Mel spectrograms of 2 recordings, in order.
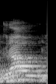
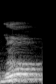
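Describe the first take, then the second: First: The vowel is said as an 'ow' glide. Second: The vowel is said as a plain 'oh'. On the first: The speaker calls it wrong. "आओ लगे ग्राउ" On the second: The speaker calls it right. "ओ लगाएंगे तो ग्रो"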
